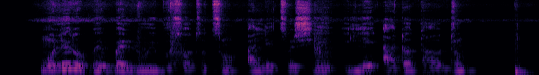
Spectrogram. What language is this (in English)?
Yoruba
